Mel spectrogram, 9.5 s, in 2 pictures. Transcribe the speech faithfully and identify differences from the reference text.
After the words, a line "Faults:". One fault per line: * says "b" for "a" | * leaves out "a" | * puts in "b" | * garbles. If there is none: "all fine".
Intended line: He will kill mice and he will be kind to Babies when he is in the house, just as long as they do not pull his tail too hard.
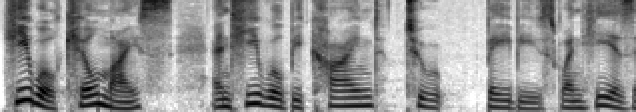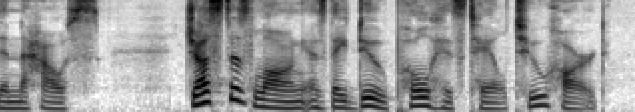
He will kill mice and he will be kind to Babies when he is in the house, just as long as they do pull his tail too hard.
Faults:
* leaves out "not"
